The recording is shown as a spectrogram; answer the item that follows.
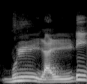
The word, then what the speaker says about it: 물난리: 그 다음에 얘도요. 리을 뒤에 니은 맞고 그 다음에 요 니은이 또 어디 앞에 왔어요? 리을 앞에. 여기에 해당하는 거네요. 그죠? 그래서 양쪽으로 유음화가 적용돼서 최종 발음은 뭐가 되는 겁니까? 그렇죠? 물난리 이렇게 되는 거죠.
